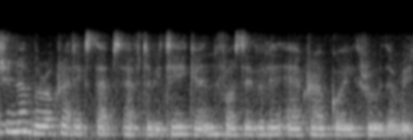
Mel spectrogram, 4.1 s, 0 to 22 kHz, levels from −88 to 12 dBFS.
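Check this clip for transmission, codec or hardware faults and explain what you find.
One fault runs through the whole clip: gain pumping. The level swings by around 10 dB. The likely cause is input gain set far too high, with a fast limiter or compressor clamping down on each peak and then letting go. The speech itself sounds squashed and flattened in dynamics. What separates this from a noise gate is that the background never drops out. It also differs from slow automatic gain drift, because the movement follows each loud sound within a fraction of a second rather than wandering over several seconds. Nothing reaches above about 8 kHz, which fits the call's microphone filtering and an Opus codec running at roughly 24 kbps. The steady room noise sits about 39 dB below the speech.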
